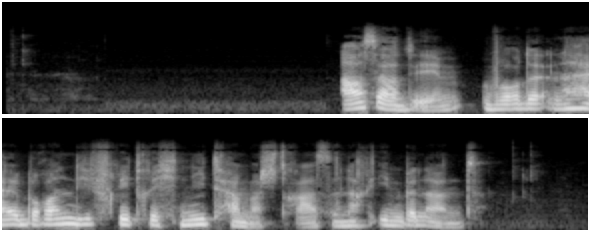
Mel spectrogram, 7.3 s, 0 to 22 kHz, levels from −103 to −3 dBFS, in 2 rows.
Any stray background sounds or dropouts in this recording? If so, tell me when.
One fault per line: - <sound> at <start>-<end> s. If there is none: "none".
none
